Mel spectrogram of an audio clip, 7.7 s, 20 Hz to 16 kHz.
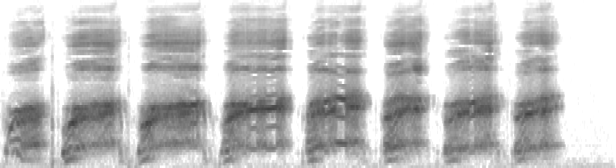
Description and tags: Human impersonation of a pig. Captured with Microfone dinâmico Shure SM58.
